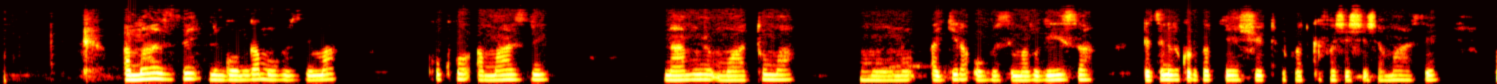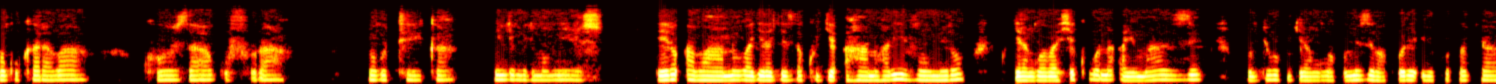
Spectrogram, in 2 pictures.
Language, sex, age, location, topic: Kinyarwanda, female, 25-35, Kigali, health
